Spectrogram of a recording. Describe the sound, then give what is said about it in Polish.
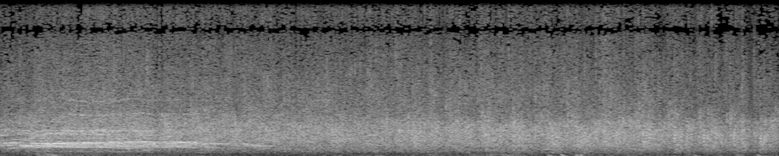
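Loud, sustained applause from a studio audience, a dense wash of clapping that holds steady for the whole stretch with no voices over it. “Tak, może teraz będą większe oklaski.”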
